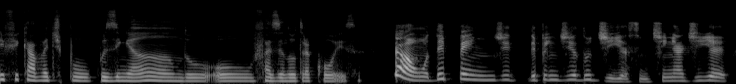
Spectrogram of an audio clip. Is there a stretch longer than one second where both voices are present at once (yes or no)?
no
